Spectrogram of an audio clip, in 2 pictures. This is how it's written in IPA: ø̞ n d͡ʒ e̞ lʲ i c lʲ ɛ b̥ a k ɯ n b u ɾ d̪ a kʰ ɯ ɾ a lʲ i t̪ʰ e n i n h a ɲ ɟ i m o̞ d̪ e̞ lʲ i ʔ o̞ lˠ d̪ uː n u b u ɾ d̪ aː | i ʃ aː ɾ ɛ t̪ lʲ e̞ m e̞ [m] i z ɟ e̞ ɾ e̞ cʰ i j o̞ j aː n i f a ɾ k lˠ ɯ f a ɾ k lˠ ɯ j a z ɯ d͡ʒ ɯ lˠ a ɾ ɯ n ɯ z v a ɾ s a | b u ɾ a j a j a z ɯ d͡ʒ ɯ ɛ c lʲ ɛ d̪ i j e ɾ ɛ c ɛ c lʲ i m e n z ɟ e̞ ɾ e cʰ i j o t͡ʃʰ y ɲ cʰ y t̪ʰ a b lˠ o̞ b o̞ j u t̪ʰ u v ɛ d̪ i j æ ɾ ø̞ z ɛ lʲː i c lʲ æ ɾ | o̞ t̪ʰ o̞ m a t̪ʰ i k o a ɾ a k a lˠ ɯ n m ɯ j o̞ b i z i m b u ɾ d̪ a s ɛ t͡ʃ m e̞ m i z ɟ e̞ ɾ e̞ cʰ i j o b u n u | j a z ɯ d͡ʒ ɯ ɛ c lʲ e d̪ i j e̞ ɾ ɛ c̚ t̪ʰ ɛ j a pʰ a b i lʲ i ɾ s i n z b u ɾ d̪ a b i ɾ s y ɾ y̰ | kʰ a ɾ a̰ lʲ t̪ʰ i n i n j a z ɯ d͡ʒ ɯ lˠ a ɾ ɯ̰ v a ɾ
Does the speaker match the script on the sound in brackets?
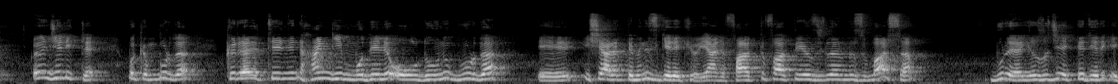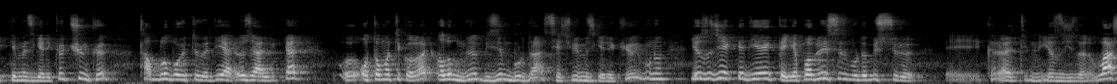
no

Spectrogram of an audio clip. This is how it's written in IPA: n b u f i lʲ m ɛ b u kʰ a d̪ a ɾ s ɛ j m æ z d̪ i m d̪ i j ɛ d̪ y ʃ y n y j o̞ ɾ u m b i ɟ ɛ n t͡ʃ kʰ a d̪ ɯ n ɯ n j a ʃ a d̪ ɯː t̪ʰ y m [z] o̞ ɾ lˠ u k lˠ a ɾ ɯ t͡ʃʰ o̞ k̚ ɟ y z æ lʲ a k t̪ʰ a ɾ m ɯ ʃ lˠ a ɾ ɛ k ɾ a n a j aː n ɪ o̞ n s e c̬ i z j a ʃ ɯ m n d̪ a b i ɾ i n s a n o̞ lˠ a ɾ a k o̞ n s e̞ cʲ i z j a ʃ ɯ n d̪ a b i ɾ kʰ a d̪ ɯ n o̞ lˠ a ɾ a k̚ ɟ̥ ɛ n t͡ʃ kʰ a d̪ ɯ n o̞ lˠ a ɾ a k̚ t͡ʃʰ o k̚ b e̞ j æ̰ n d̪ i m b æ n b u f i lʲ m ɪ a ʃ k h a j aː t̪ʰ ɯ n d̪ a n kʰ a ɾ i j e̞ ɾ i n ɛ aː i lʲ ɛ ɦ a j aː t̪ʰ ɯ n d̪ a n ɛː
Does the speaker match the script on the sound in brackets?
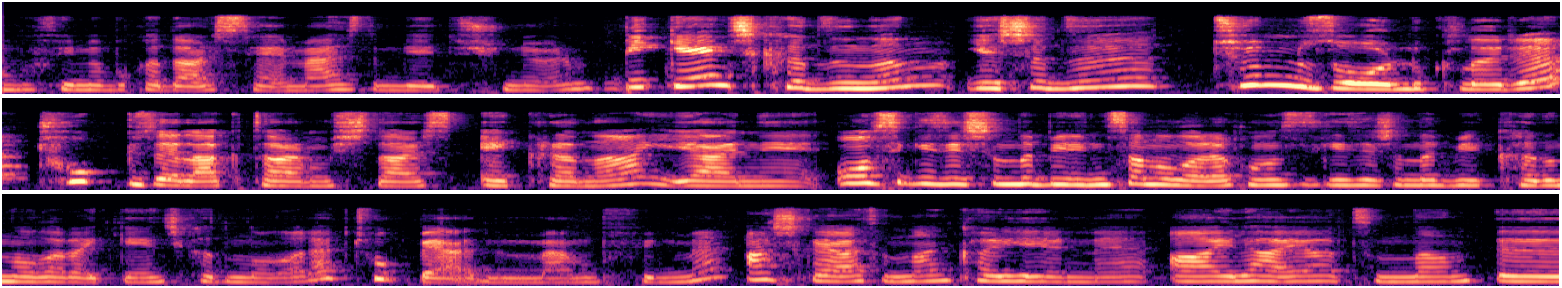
yes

